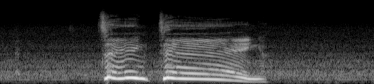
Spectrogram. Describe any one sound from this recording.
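A man shouts loudly in a strained, theatrical voice close by.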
